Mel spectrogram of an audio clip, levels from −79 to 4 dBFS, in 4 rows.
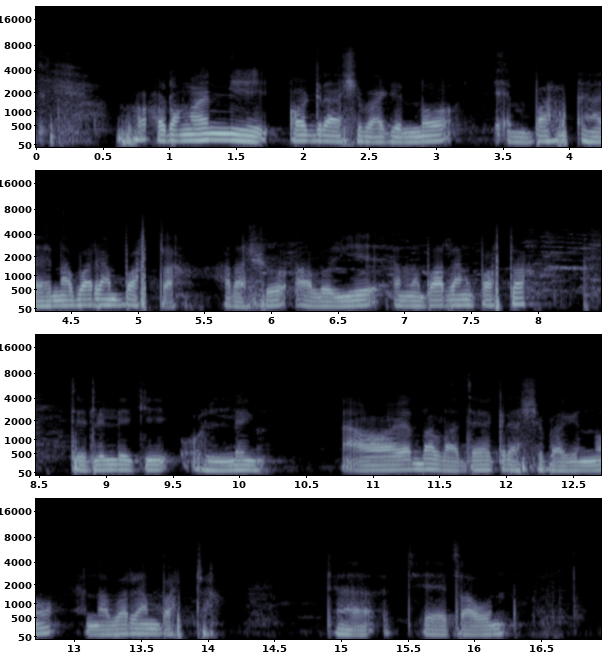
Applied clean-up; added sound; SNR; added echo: none; none; none; none.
